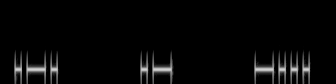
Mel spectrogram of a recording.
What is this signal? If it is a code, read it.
Morse code, heard as a keyed tone, about 20 wpm, spaced as for 8 wpm, 700 Hz. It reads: RAB
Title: 205 Lesson 33e - Letter j - Three Characters 20wpm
